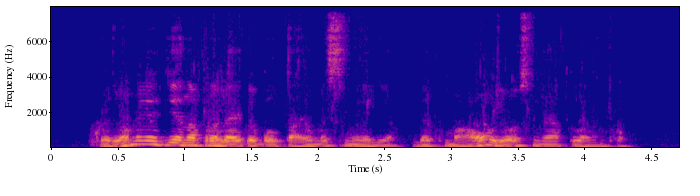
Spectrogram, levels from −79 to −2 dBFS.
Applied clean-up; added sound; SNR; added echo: neural separator model SepFormer DNS4.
